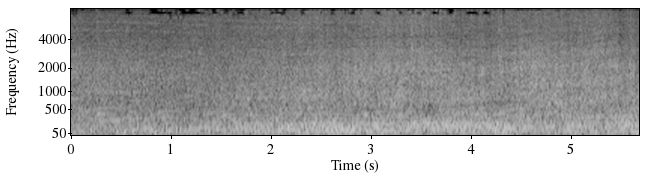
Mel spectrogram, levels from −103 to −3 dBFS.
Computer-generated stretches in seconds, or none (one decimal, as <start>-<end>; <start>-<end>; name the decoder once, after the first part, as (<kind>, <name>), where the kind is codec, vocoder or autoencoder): 0.0-0.6 (vocoder, BigVGAN v2); 1.3-2.4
